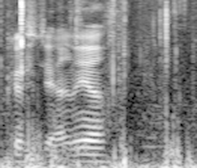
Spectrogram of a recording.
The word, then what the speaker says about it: Christiania: it was a good Instinct so we're in Christiania that's how you say it um you're not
